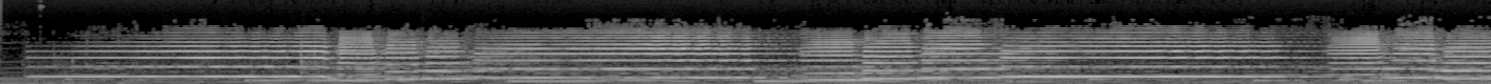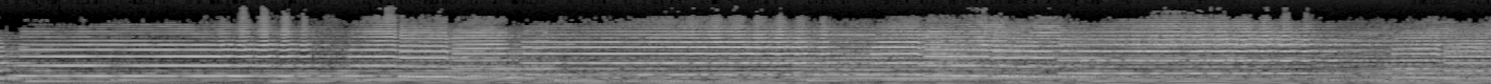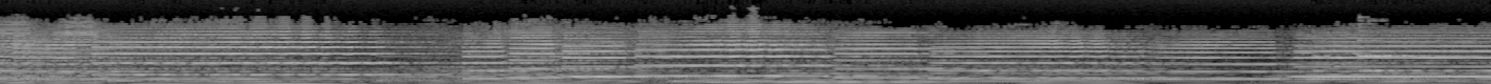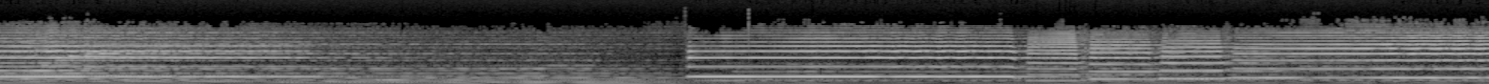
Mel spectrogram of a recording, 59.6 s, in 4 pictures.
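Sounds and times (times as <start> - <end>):
trumpet: 0.0 - 59.6.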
